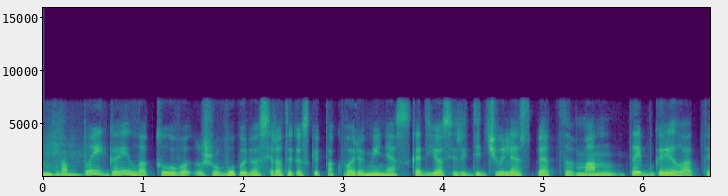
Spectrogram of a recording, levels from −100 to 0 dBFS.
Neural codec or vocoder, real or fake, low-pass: codec, 16 kHz, 0.8 kbps, ZipCodec; fake; 7.2 kHz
